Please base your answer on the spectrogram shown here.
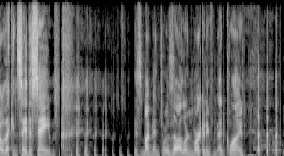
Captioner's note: laughs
